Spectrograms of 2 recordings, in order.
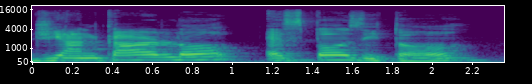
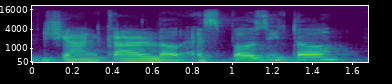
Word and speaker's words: Giancarlo Esposito: should all be saying giancarlo esposito is my italian best attempt at my proper italian pronunciation as john carlo is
